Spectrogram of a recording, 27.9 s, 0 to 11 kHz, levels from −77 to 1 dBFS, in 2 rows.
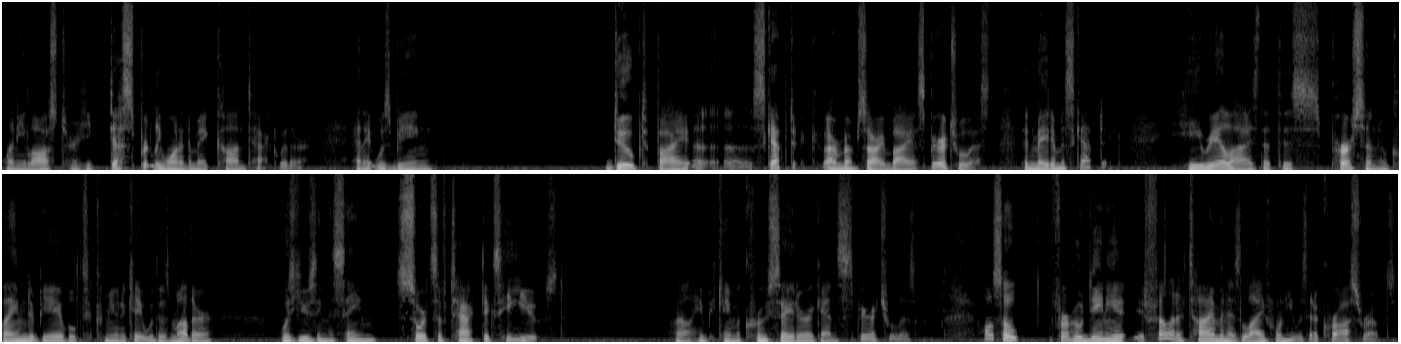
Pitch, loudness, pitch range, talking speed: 145 Hz, -35 LUFS, 135-170 Hz, 170 wpm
